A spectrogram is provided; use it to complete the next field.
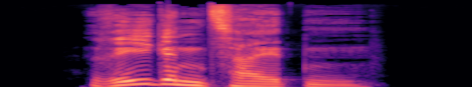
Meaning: plural of Regenzeit
- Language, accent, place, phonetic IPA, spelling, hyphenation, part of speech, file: German, Germany, Berlin, [ˈʁeːɡn̩ˌt͡saɪ̯tn̩], Regenzeiten, Re‧gen‧zei‧ten, noun, De-Regenzeiten.ogg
